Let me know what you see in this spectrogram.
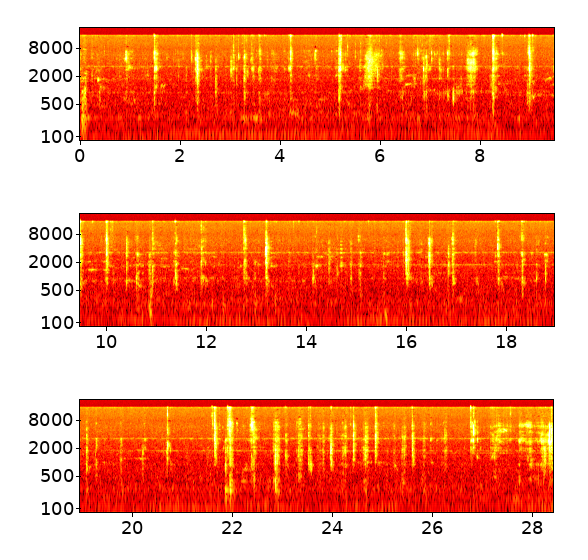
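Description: Close-miked chewing of rice and chicken curry eaten by hand: irregular wet mouth clicks and lip smacks.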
